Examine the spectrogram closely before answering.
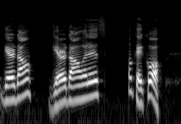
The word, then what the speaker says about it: Gyarados: Oh, I did pronounce it right? Gyarados?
